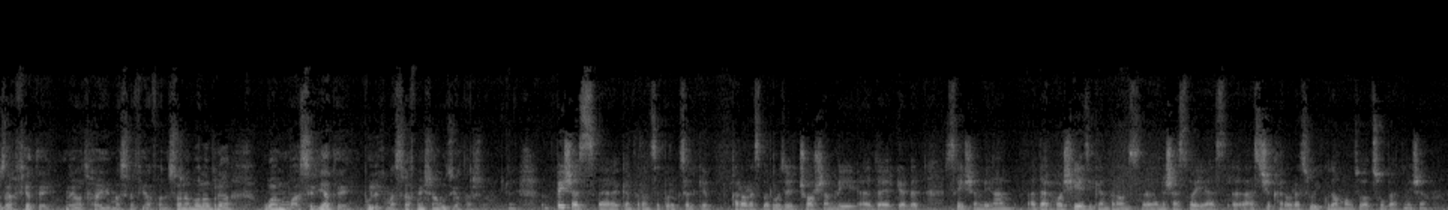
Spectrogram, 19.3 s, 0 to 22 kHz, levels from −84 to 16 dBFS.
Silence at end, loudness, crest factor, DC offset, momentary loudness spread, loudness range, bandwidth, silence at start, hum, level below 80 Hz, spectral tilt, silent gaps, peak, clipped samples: 0 s; -32 LUFS; 20 dB; under 0.1%; 11 LU; 3 LU; 15 kHz; 0 s; none; -56 dBFS; -5 dB/octave; none; -12 dBFS; under 0.1%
